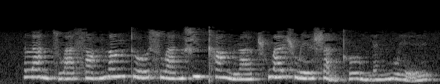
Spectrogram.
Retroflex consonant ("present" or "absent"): present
